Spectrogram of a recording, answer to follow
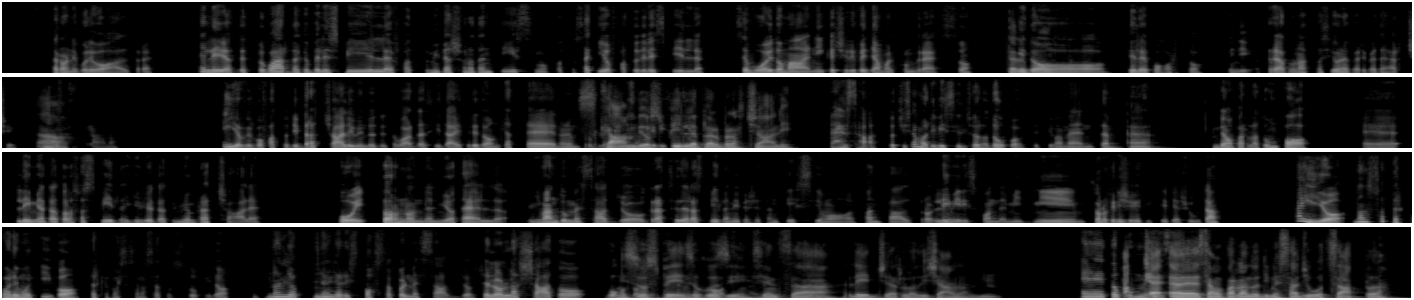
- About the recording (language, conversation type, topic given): Italian, podcast, Hai mai incontrato qualcuno in viaggio che ti ha segnato?
- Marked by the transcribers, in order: "occasione" said as "accosione"; laughing while speaking: "Esatto"; tapping; "cioè" said as "ceh"; "cioè" said as "ceh"; "cioè" said as "ceh"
